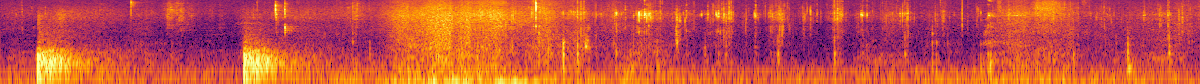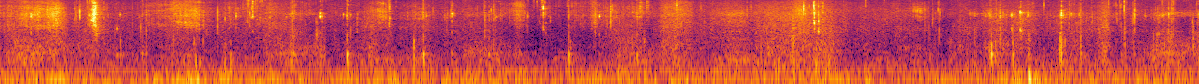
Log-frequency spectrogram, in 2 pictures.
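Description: Biting and chewing of sweet food, with two sharp crunchy bites near the start followed by steady, moist chewing that continues at a moderate level throughout, with no talking.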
